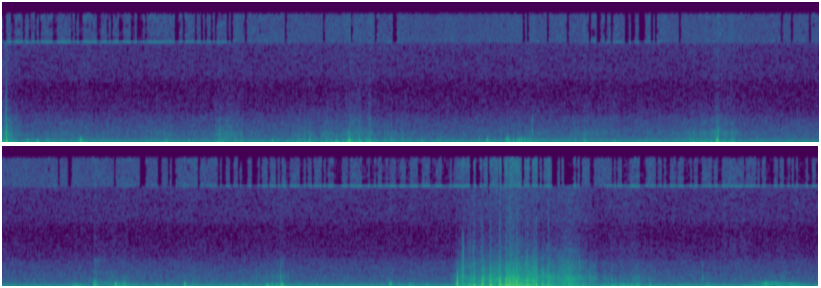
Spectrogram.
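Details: Low gurgling and bubbling sounds with irregular pops and a louder rumbling gurgle: ordinary stomach rumbling from gas and fluid moving through the gut (borborygmi).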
